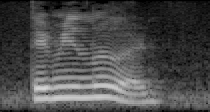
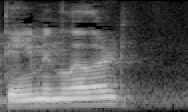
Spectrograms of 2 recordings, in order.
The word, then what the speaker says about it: Damian Lillard: Damian Lillard. – It's not Damon Lillard? – Damon Lillard, no. Damian.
